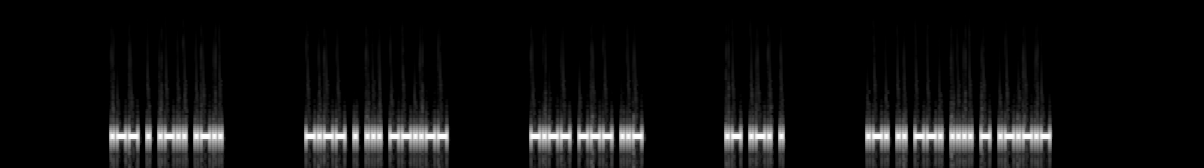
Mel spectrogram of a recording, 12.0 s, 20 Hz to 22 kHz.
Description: Morse code, heard as a keyed tone, about 37 wpm, 700 Hz. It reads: WELL YES, YOU ARE RIGHT.
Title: 4x Word-Spacing - Sentences from Top 500 Words - 40wpm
